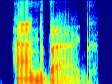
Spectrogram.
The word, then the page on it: handbag: British English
